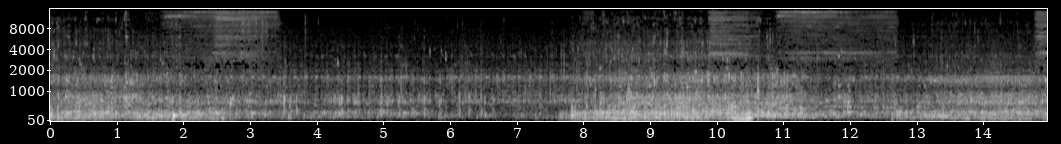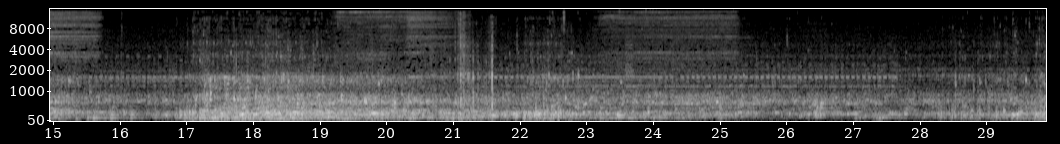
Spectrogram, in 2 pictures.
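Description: Scuba diver breathing through a regulator underwater: exhaled air bubbles out in long surges about every eight or nine seconds, with short hisses of air through the regulator.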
